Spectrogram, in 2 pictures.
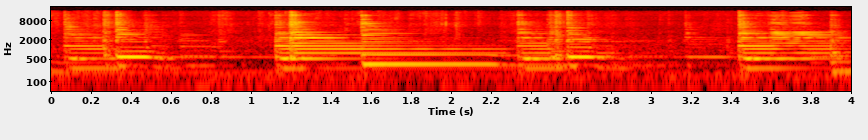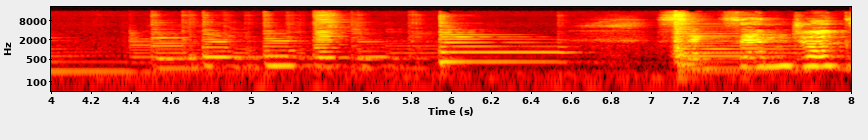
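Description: Ukulele played live, separate plucked notes and chords ringing out one after another, with a woman's singing voice coming in near the end.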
